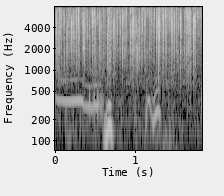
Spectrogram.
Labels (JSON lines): {"label": "biophony, cascading saw", "recorder": "SoundTrap 600 or HydroMoth"}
